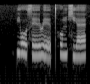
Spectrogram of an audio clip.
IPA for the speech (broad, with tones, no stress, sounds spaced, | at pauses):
p j o˥˨ ʊ̯ s e˨˦ ɪ̯ ɻ ḛ˨˩ ɪ̯ t̪ʰ ʊ˦ ŋ ɕ j ɛ˨˦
